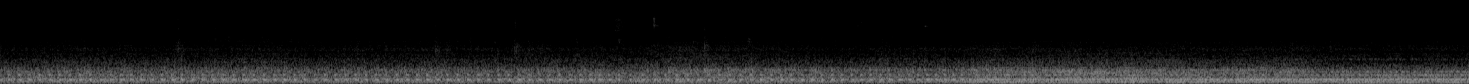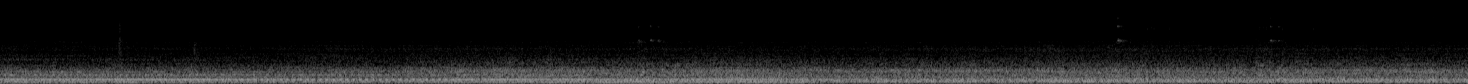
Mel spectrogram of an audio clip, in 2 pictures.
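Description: Neoplan N 4416 Centroliner city bus driving, heard from inside the cabin: a steady diesel engine drone that grows a little louder about ten seconds in, with a few faint clicks over it.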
